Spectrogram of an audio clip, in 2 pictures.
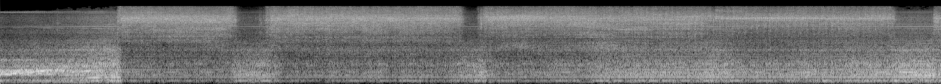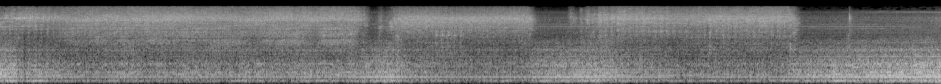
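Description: Sandpaper hissing against walnut spinning on a wood lathe, in long passes broken by brief pauses, over the steady hum of the lathe motor.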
